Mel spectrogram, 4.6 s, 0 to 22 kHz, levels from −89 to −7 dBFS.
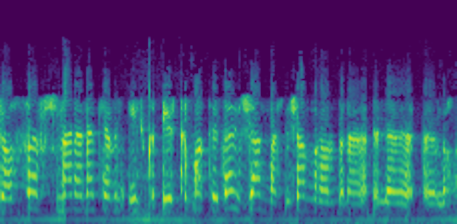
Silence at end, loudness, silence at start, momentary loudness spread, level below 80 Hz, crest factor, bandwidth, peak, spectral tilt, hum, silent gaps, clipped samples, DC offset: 0 s; -19 LUFS; 0 s; 4 LU; -58 dBFS; 20 dB; 10.5 kHz; 0 dBFS; -2.5 dB/octave; none; none; under 0.1%; under 0.1%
